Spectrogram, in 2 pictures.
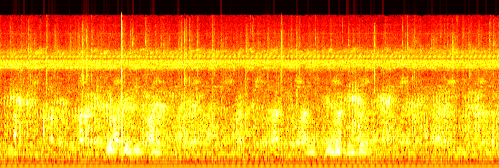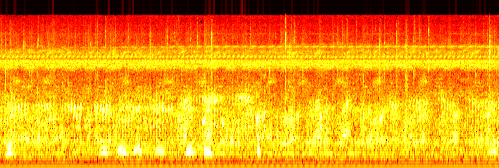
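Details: Chorus of frogs croaking: overlapping short, throaty notes in irregular bursts from many callers, over a steady high-pitched insect drone that runs throughout.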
